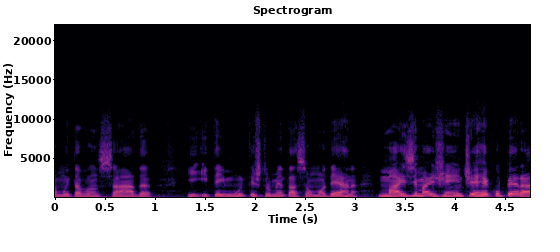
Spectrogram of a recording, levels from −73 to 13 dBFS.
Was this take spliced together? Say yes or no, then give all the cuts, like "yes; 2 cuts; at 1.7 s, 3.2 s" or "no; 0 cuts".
no; 0 cuts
